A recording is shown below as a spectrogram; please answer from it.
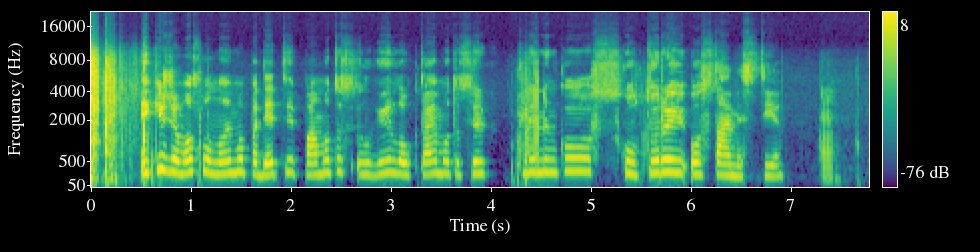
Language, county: Lithuanian, Vilnius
